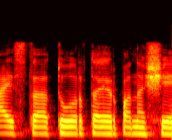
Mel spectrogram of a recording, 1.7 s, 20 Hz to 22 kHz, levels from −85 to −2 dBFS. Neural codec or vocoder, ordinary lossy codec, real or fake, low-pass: codec, 16 kHz, 16 kbps, FunCodec, trained on Chinese and English, 50 frames a second; Opus, 64 kbps; fake; 7.2 kHz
